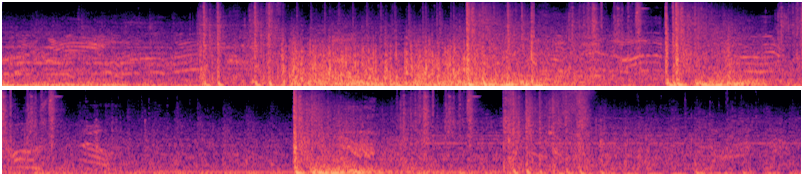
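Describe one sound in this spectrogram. Gunshots fire loudly in quick bursts.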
